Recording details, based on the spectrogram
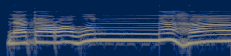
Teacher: रॉ को पुर पढ़ेंगे क्योंकि रॉ के ऊपर ज़बर है। वुन, मुशद्दद नून है तो नून पे हम गुन्ना करेंगे।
